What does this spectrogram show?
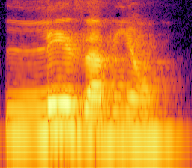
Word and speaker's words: les avions: But when the next word starts with a vowel, we link the sounds.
